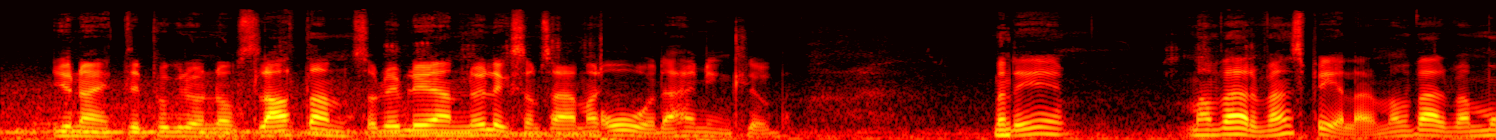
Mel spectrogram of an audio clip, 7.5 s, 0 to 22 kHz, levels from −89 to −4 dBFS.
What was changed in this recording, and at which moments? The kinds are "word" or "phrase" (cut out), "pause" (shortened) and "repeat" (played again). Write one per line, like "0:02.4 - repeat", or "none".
0:03.0 - word
0:05.0 - word

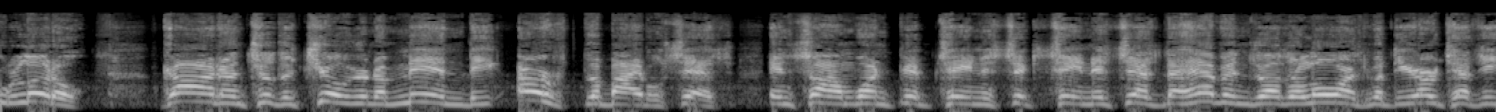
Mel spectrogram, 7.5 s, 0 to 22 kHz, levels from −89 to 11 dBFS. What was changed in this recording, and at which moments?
0:01.1 - phrase
0:03.8 - pause
0:05.8 - phrase

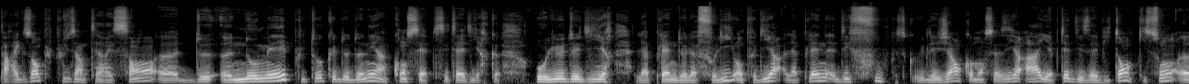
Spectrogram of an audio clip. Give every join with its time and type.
none

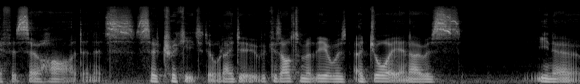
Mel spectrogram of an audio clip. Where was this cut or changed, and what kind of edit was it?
0:03.4 - word

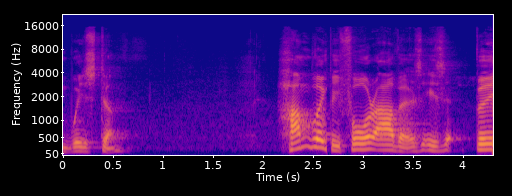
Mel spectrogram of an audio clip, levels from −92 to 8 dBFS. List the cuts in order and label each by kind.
0:02.6 - word

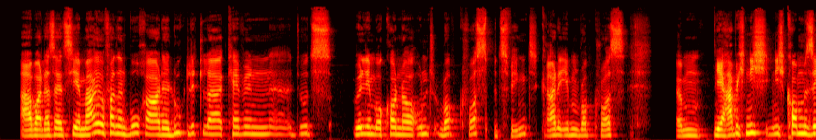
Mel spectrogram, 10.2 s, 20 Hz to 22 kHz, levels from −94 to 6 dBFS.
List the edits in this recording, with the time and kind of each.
none

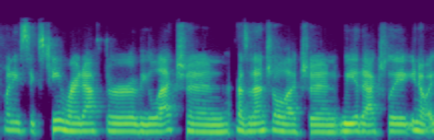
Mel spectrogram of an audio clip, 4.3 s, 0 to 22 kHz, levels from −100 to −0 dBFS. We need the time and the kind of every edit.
none

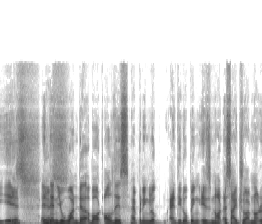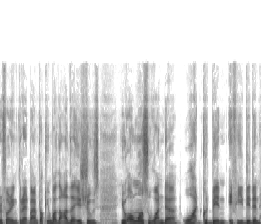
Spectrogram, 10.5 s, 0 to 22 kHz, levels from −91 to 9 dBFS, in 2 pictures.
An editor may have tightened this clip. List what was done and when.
0:02.6 - word
0:08.9 - pause
0:09.4 - word

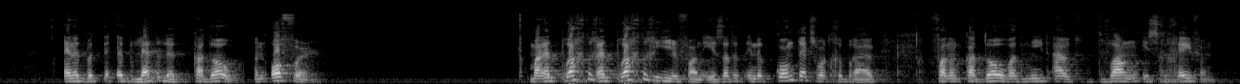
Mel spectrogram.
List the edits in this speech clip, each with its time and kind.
0:01.3 - word
0:02.4 - pause
0:06.0 - repeat

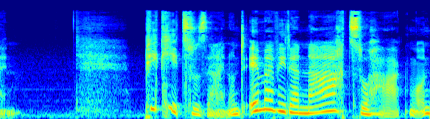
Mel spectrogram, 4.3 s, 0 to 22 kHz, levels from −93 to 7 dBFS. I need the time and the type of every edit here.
none

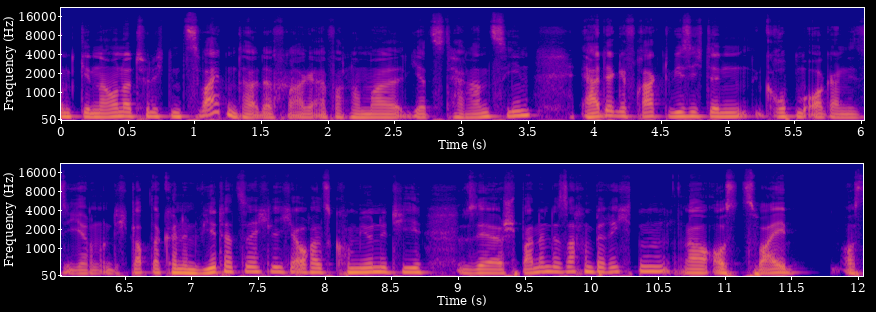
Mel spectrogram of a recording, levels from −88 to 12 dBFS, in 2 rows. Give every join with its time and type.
0:09.0 - phrase

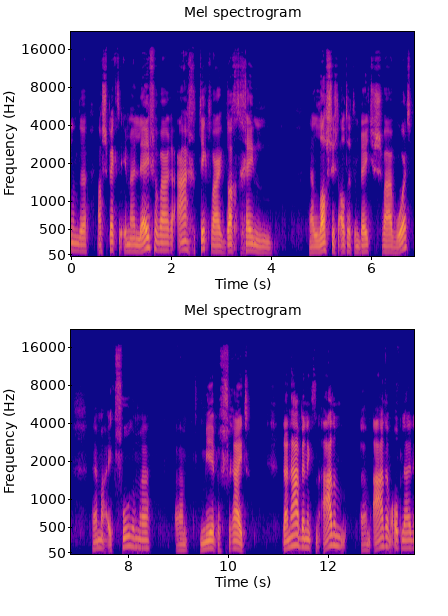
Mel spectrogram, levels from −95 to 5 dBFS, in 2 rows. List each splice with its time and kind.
none

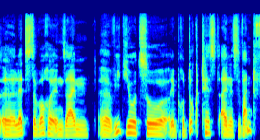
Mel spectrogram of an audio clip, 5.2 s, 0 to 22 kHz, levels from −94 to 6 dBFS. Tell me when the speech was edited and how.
0:01.9 - pause
0:03.4 - word

